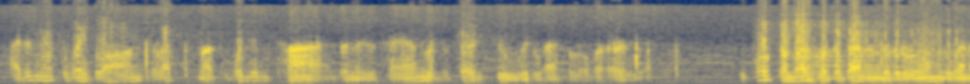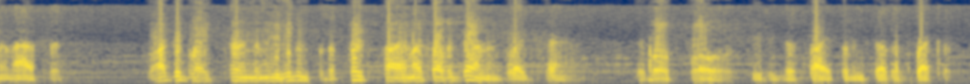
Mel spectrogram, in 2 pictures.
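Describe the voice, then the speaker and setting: Through a thin, narrow-band vintage radio recording comes a wry American gumshoe played by a man. His lowish voice tells the story in a cool, wisecracking, hard-boiled way. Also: lightly acted. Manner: dry, wisecracking. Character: witty, hard-boiled male private detective, wry and cool. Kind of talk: old-time radio detective narration and acting.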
